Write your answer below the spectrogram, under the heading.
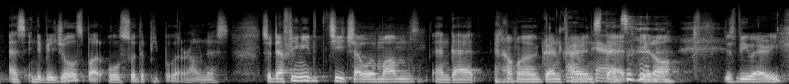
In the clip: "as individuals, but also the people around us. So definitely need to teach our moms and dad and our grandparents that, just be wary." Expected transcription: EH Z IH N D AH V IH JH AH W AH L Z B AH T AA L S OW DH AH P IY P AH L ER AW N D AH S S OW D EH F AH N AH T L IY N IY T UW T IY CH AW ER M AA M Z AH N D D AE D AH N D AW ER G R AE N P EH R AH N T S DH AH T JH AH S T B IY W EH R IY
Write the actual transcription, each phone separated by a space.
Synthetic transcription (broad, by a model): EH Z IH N D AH V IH JH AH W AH L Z B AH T AA L S OW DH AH P IY P AH L ER AW N D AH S S OW D EH F AH N AH T L IY N IY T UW T IY CH AW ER M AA M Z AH N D D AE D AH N AW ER G R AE N P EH R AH N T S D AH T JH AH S B IY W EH R IY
